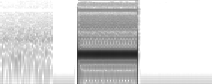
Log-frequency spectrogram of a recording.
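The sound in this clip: A telephone tone sounds as an outgoing call is placed: one steady, mid-pitched electronic beep about half a second long, loud and clean, with silence on either side.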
